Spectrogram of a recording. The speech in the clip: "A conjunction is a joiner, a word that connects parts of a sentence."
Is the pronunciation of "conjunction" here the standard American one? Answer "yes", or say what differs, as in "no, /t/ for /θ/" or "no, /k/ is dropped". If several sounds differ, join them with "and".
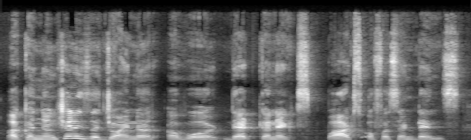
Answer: yes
